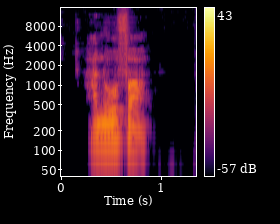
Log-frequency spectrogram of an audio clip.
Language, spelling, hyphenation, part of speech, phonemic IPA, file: German, Hannover, Han‧no‧ver, proper noun, /haˈnoːfɐ/, De-Hannover.ogg
- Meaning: 1. the capital and largest city of Lower Saxony, Germany 2. a special district (Kommunalverband besonderer Art) of Lower Saxony; full name Region Hannover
